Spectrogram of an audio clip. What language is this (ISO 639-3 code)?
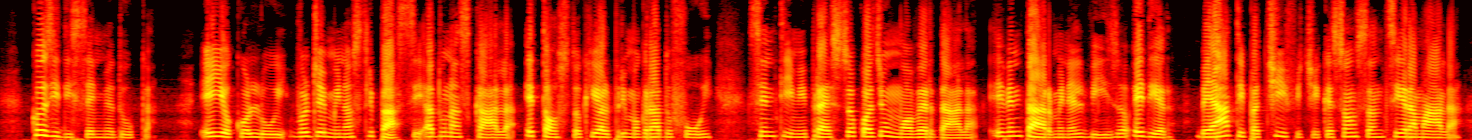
ita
